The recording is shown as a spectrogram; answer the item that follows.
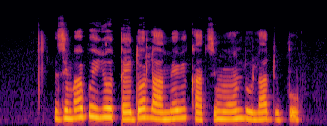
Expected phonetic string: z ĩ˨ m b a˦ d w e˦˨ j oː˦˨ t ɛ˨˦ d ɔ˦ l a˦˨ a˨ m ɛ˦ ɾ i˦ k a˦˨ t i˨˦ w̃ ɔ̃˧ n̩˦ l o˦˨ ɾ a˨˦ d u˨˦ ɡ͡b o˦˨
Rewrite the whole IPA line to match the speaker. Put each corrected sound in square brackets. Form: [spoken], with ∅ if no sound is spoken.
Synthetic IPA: z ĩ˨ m b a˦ [b] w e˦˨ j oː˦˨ t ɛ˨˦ d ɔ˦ l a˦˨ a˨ m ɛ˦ ɾ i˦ k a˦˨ t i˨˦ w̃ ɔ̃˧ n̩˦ l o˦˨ [l] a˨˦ d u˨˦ ɡ͡b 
